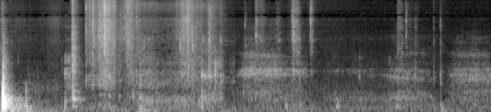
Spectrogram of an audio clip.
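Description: A knock at the start, then faint rustling and scattered light clicks as multimeter test probes are handled and touched to the battery pack's cell bank.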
